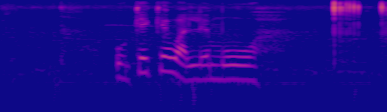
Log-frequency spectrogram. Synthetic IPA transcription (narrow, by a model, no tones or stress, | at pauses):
ʊkʼɪkʼɪwalɪmʊːha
